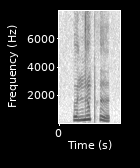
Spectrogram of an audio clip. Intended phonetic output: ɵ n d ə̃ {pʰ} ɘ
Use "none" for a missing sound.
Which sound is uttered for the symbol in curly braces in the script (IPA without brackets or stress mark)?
pʰ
